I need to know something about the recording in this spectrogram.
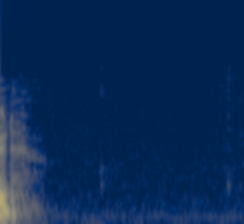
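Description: The end of a spoken word, then near silence with a faint computer mouse click about a second in.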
